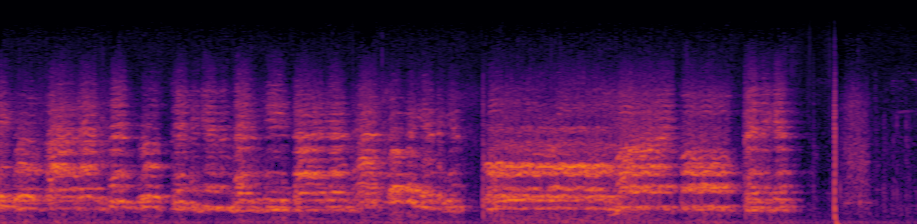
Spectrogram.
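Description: A group of boys sings together.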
